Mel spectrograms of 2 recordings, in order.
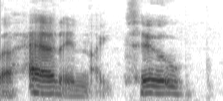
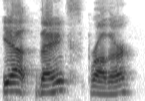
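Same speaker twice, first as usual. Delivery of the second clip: raised, louder mock reply; loud retort; 4 semitones higher, 14 dB louder than usual. Injured kid answering brother's apology, loud retort. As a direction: throw it back loudly.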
